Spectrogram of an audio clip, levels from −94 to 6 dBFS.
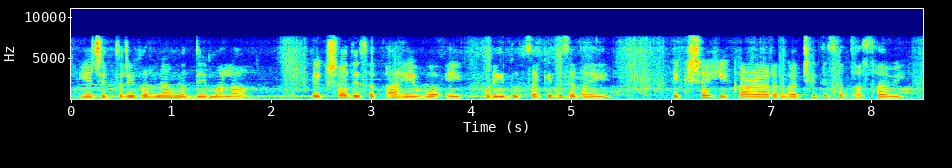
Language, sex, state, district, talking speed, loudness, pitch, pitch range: Marathi, female, Maharashtra, Nagpur, 135 wpm, -17 LUFS, 200 Hz, 195-205 Hz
